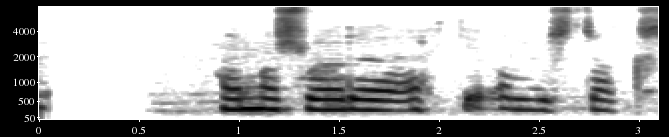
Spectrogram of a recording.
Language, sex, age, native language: Icelandic, male, 10, Icelandic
